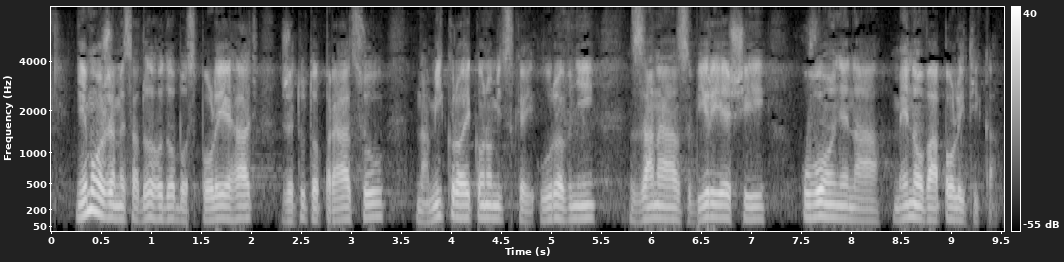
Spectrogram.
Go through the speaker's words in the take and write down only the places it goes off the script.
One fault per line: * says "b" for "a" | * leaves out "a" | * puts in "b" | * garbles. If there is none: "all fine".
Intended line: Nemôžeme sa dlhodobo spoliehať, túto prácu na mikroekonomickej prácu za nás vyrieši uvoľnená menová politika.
* puts in "že"
* says "úrovni" for "prácu"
